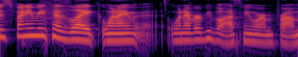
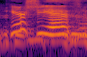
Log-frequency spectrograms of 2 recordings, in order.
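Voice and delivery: high, loud laugh through it; laughing while pointing her out; 10 semitones higher, 9 dB louder, slower than usual. Real, not acted. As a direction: giggle out the reveal. Laughing reveal.

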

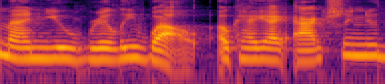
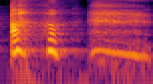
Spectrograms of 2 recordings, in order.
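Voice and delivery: higher awkward burst of laughter; 6 semitones higher than usual. Real, not acted. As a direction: laugh it off nervously. Laughs at customer's reaction.

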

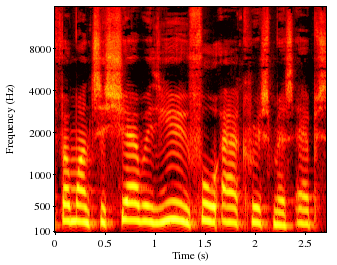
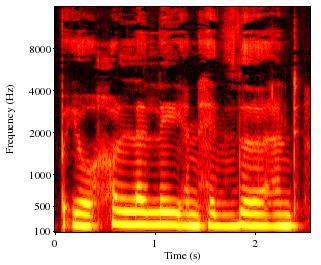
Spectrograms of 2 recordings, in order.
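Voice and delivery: ordinary talk

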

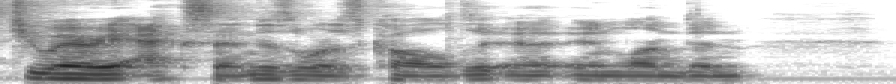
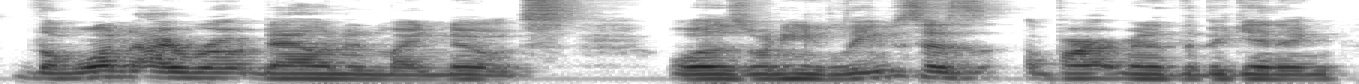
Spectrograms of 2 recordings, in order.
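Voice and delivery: ordinary delivery

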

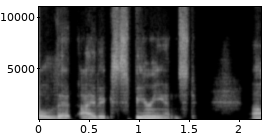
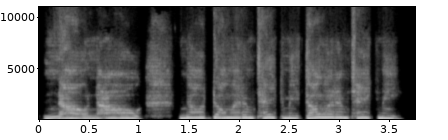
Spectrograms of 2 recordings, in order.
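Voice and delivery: freaking out. Retold or imitated. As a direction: beg desperately not to be taken. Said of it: "freaking out".

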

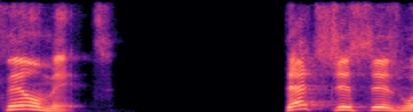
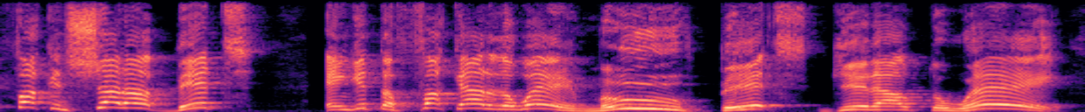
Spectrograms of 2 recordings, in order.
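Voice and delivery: angry yell; 7 semitones higher than usual. Retold or imitated. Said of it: "if the majority would say".

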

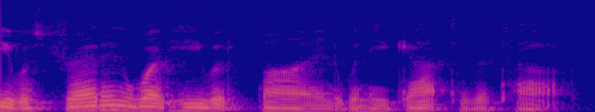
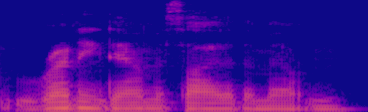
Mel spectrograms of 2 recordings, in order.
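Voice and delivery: plain reading voice

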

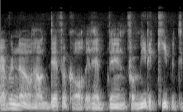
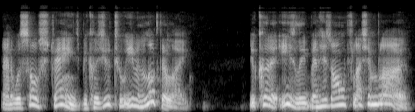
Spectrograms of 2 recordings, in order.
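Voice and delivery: much higher-pitched mother voice; mother's animated voice; 3 dB louder than usual. A narrator's reading. Mother marveling at child's likeness to him, high animated voice.

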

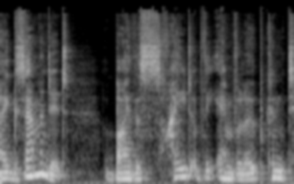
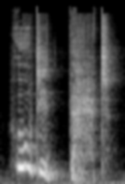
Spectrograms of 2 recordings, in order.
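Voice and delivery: high, loud and slow indignant question; loud demand; 8 dB louder, slower than usual. A narrator's reading. Pooter in the dark demanding who punched him, loud. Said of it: "I said loudly".

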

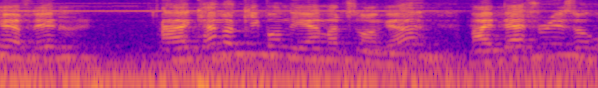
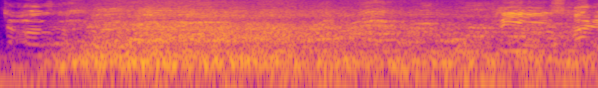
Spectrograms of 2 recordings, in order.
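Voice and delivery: desperate plea; 4 semitones higher, 9 dB louder, much slower than usual. Acted. Sinking sailor begs for speed.

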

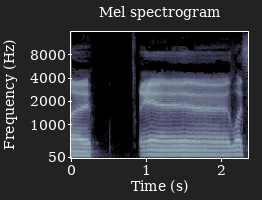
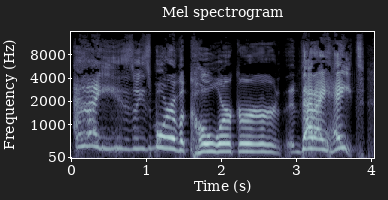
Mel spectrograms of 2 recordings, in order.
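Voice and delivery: high, slow put-on voice, sneering; sulky guy voice; 11 semitones higher, 4 dB louder, slower than usual. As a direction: drawl out the hate, pitched well up. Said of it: "He's like".

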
